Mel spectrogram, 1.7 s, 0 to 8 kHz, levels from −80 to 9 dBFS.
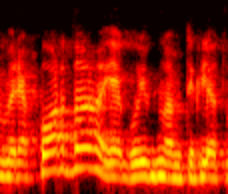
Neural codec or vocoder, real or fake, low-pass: none; real; 7.2 kHz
